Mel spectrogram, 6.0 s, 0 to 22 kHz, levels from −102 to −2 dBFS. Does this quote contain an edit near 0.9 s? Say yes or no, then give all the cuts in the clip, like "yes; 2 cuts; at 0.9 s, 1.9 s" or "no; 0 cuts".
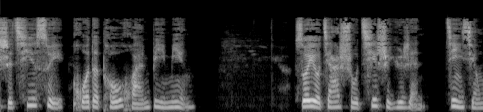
yes; 1 cut; at 0.9 s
